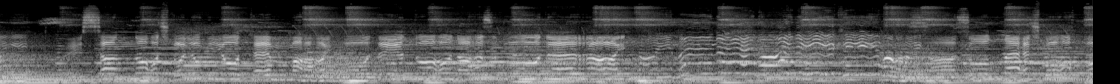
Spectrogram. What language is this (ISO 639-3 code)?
ukr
